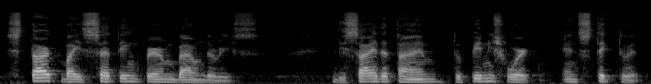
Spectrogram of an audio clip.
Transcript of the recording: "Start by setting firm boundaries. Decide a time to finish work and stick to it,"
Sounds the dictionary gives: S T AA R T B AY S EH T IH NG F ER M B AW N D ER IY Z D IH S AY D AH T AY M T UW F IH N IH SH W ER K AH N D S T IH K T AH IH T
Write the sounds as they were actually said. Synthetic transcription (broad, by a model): S T AA R T B AY S EH T IH NG P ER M B AW N D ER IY S D IH S AY D AH T AY M T UW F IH N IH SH W ER K AH N D S T IH K T AH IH T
